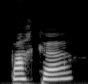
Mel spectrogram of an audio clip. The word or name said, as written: par coeur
